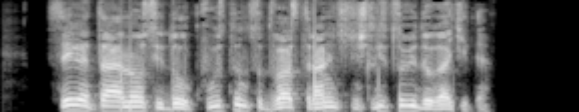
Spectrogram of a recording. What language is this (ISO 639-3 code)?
mkd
